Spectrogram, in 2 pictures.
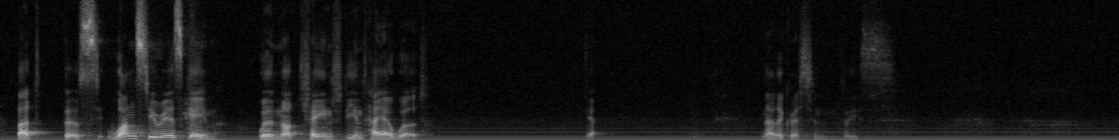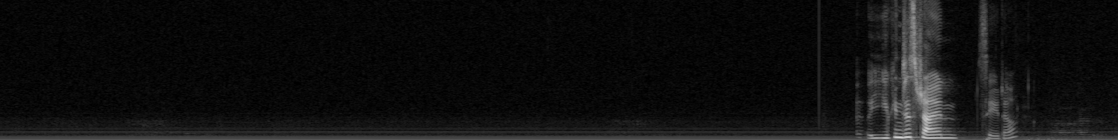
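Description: A man speaks into a microphone in a large hall, pausing between phrases.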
